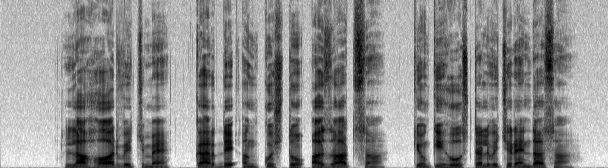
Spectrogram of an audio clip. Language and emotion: Punjabi, neutral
